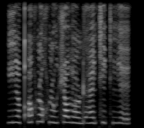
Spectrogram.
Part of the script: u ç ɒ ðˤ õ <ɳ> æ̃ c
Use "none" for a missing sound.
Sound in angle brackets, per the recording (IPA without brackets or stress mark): ɖʱ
